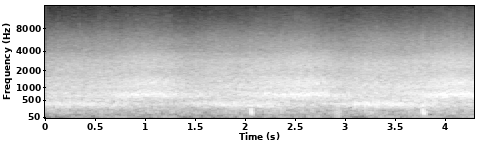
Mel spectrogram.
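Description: A stadium crowd in a PES 2009 football match between Portugal and Turkey sends up a steady, dense roar that holds at an unbroken level throughout, with faint thumps underneath.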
